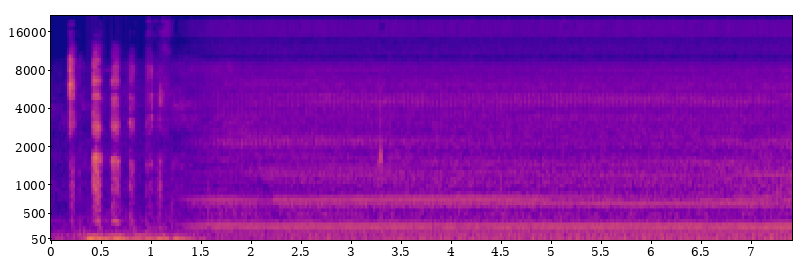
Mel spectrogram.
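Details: 2014 Mercedes S550 W222 Airmatic, driver-side compressor (aftermarket unit, previously failed) under diagnosis: a few clicks then steady even electric hum holding pitch as the car raises after being lowered; pump only kicked on once lowered, running normally here.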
